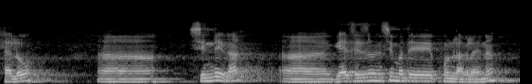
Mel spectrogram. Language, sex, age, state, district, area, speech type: Marathi, male, 30-45, Maharashtra, Satara, rural, spontaneous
